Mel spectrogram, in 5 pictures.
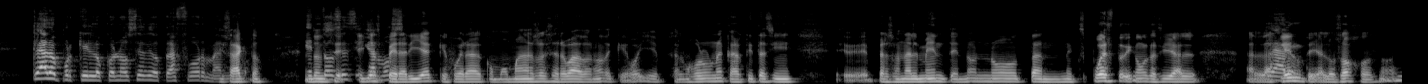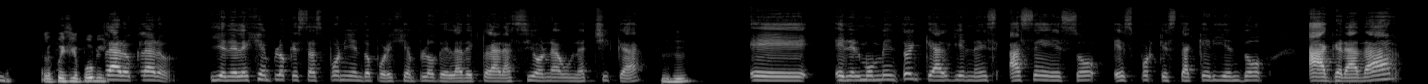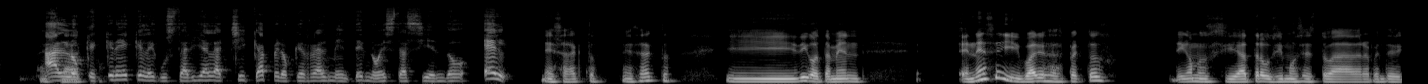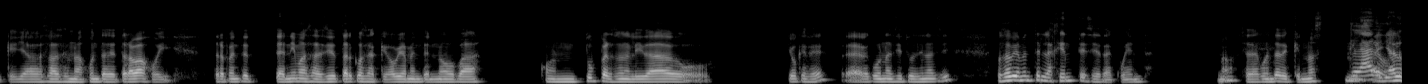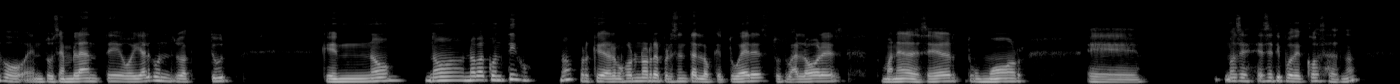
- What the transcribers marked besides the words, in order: laughing while speaking: "expuesto, digamos, así al a la gente"
- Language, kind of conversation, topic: Spanish, podcast, ¿Qué significa para ti ser auténtico al crear?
